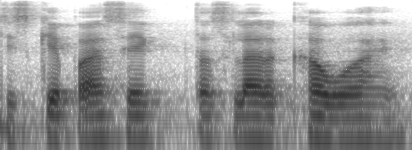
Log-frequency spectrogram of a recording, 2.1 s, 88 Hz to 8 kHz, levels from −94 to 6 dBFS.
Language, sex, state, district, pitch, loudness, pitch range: Hindi, male, Uttar Pradesh, Shamli, 120 Hz, -20 LUFS, 115-125 Hz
